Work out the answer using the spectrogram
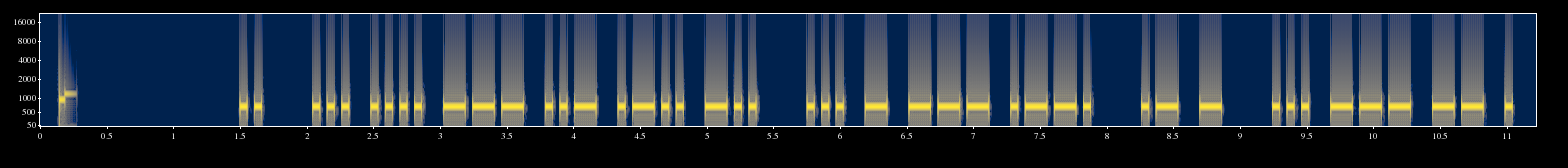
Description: Morse code, heard as a keyed tone, about 22 wpm, 700 Hz. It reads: I SHOULD STOP AT SOME
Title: Sentences from Top 1000 Words - Review Part 1 - 22wpm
